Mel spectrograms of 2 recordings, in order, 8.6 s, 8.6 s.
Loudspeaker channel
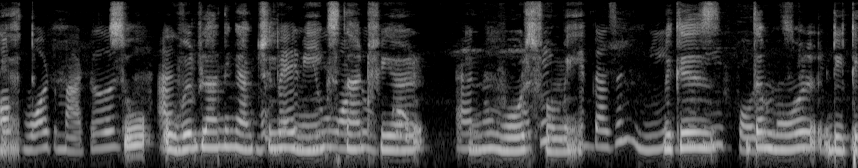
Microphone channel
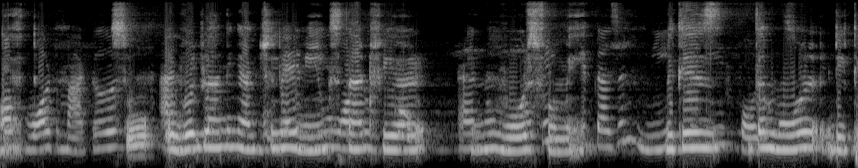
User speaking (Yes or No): No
